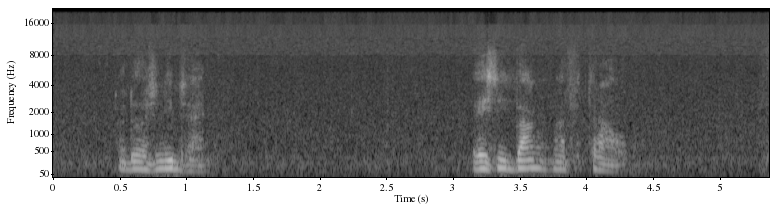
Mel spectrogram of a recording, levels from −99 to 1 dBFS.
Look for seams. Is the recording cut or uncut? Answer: cut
